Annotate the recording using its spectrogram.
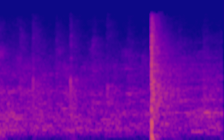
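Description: A single sharp slap about one and a half seconds in, over quiet room tone.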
